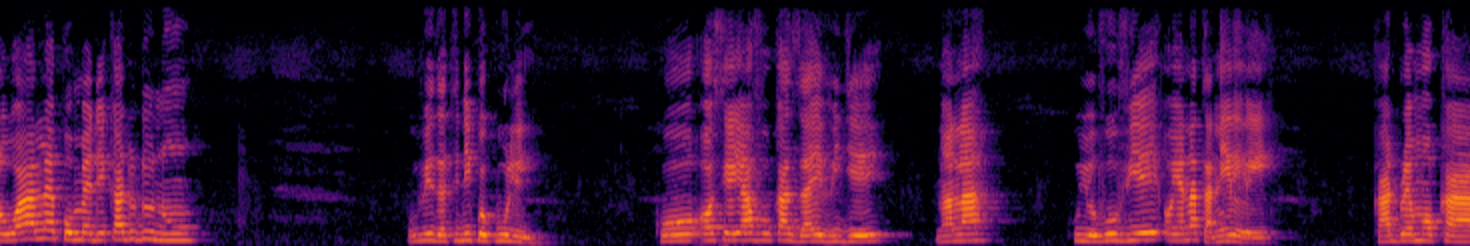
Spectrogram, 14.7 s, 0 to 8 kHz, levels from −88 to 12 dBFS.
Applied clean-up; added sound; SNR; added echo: none; none; none; none.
